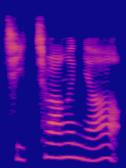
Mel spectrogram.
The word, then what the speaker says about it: 起床: 잠에서 깨어나는 것을 지추앙이라고 발음을 합니다. 지추앙. 얘는 창에 가깝게 발음을 해주시면 되고요. 얘는 우앙이니까 창에 가깝게 발음을 해주시면 되겠습니다.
